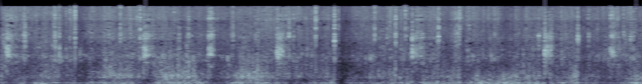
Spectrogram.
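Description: Wind buffeting the microphone in an uneven low rumble, with scattered small knocks.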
